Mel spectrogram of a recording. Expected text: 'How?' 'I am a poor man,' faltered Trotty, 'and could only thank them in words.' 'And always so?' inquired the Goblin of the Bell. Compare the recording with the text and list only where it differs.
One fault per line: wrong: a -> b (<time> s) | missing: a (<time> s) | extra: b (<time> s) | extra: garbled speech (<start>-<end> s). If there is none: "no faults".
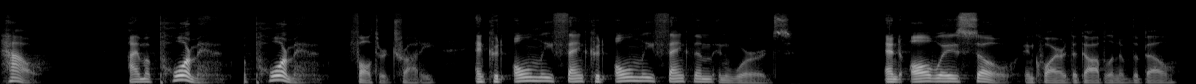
extra: a poor man (2.4 s)
extra: could only thank (5.9 s)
